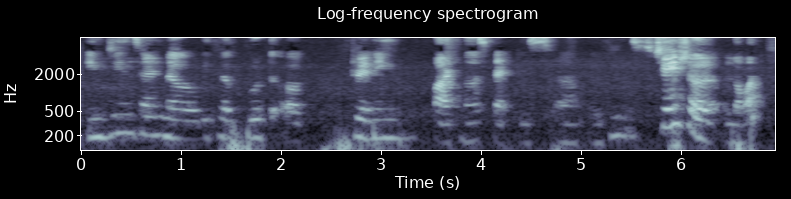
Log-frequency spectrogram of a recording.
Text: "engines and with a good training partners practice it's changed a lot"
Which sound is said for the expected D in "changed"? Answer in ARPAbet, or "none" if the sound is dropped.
none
